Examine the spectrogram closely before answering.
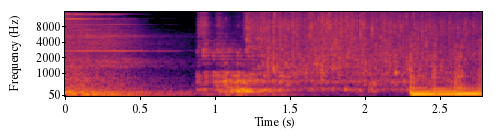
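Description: A toilet flushes: a sudden hiss of rushing water that swirls and gurgles, then swells into a louder, deep roar as the bowl drains. No one speaks.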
